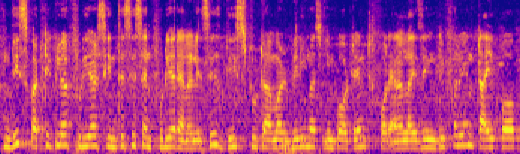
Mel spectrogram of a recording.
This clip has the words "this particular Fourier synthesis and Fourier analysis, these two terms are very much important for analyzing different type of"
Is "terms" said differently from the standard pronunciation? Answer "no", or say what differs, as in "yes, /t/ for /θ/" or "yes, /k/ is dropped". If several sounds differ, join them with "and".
yes, /z/ is dropped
